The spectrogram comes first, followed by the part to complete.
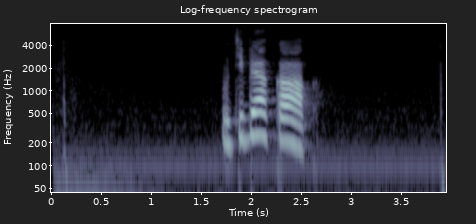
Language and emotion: Russian, angry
